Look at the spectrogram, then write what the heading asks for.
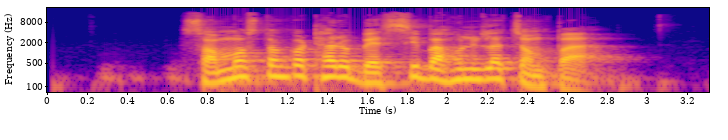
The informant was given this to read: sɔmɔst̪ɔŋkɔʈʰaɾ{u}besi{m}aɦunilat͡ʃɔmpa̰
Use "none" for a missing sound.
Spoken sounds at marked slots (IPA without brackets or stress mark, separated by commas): u, b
